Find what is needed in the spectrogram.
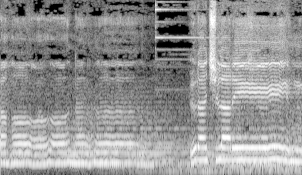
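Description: Azerbaijani devotional song to the Hidden Imam: a singer holds long, ornamented notes in a chant-like line. The voice drops away briefly about three seconds in, then a new phrase begins with a rising glide about four seconds in.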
